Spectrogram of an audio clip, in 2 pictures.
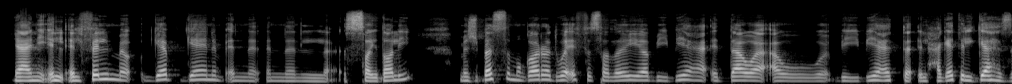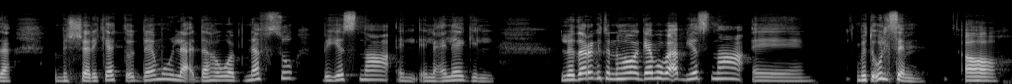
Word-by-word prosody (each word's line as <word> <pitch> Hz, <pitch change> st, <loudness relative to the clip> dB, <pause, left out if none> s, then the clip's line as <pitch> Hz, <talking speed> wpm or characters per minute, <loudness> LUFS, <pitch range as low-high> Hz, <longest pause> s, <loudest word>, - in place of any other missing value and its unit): يعني 175 Hz, 0 st, +5 dB
ال 185 Hz, -, +1 dB
الفيلم 225 Hz, +3 st, +1 dB
جاب 210 Hz, +6 st, -1 dB, 0.2 s
جانب 210 Hz, -2 st, -3 dB
إن 170 Hz, 0 st, -8 dB, 0.2 s
إن 165 Hz, -1 st, -11 dB
ال 155 Hz, -2 st, -9 dB
الصيدلي 180 Hz, -, +4 dB, 0.5 s
مش 175 Hz, -1 st, -2 dB
بس 225 Hz, +3 st, +2 dB
مجرّد 210 Hz, -1 st, 0 dB
واقف 200 Hz, +2 st, 0 dB
في 190 Hz, -, -9 dB
صيدلية 190 Hz, +2 st, -1 dB
بيبيع 185 Hz, +2 st, -5 dB
الدوا، 180 Hz, +2 st, +1 dB, 0.2 s
أو 155 Hz, -2 st, -8 dB, 0.2 s
بيبيع 170 Hz, +4 st, -3 dB
الت 185 Hz, 0 st, -3 dB
الحاجات 165 Hz, +6 st, -2 dB
الجاهزة 185 Hz, -5 st, +1 dB, 0.5 s
من 165 Hz, -, -12 dB
الشركات 175 Hz, +4 st, 0 dB
قدّامُه، 200 Hz, +8 st, -2 dB
لأ 200 Hz, -, +1 dB
ده 170 Hz, -, -3 dB
هو 190 Hz, 0 st, -1 dB
بنَفسُه 255 Hz, +7 st, -2 dB, 0.3 s
بيصنَع 215 Hz, +2 st, +1 dB
ال 160 Hz, -4 st, -11 dB
العلاج 170 Hz, +5 st, -2 dB
ال 145 Hz, -4 st, -11 dB, 0.7 s
لدرجة 260 Hz, +7 st, +4 dB
إن 250 Hz, -2 st, -1 dB
هو 270 Hz, +2 st, +5 dB
جابُه 270 Hz, +1 st, +3 dB
بقى 265 Hz, -4 st, +5 dB
بيصنَع 265 Hz, 0 st, +1 dB
آآ، 165 Hz, -1 st, -7 dB, 0.5 s
بتقول 210 Hz, +6 st, +3 dB
سِمّ، 150 Hz, -, +3 dB, 0.4 s
آه 180 Hz, -2 st, +5 dB
185 Hz, 125 wpm, -22 LUFS, 170-215 Hz, 0.7 s, يعني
